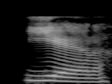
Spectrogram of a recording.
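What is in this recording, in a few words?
"yeh1ro", Proto-Indo-European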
